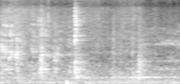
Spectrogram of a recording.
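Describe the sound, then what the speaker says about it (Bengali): Water is poured into fried spices in a pan for a rohu fish curry, raising a steady hiss and sizzle with a few scraping stirs, close and continuous for a brief moment. "ভাজা মশলার মধ্যে এখন পানি দিয়ে দিচ্ছি"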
